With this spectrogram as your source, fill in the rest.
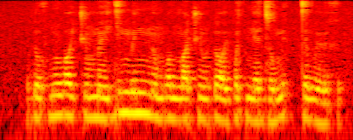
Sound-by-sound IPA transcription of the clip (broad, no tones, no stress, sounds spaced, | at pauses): ɗ o x b õ w ɔ y̯ t͡ʃ ɔ̃ m ɛ̃ i̯ dʲ o m ʏ nː õ b ɔ u̯ ŋ ɒ t͡ʃ õ u̯ ɗ ɔ y̯ ɓ ɔ tʲ n ɛ d͡z o m ʏ tː ɘ w ø x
